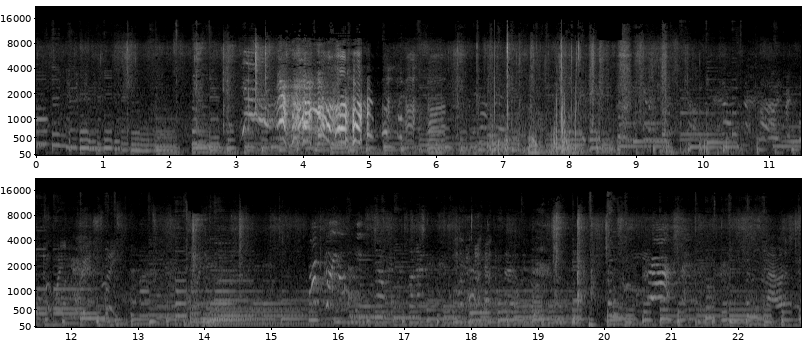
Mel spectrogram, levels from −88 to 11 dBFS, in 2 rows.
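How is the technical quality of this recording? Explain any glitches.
The recording is marred by five short bursts of damaged data in a compressed stream. Brief chirps or squawks, each a few tens of milliseconds, occur at 6.09–6.15 s, 8.41–8.47 s, 13.75–13.80 s, 16.12–16.17 s and 19.18–19.22 s. Corrupted bytes made the decoder misread those frames and lose sync until it found the next valid frame header.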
